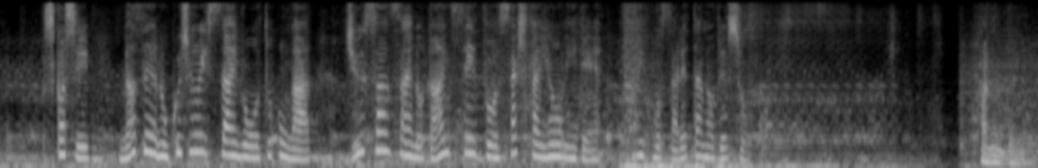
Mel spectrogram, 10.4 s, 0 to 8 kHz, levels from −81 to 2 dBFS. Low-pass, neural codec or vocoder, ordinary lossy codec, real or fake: none; codec, 16 kHz, 1.1 kbps, Voila-Tokenizer; none; fake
